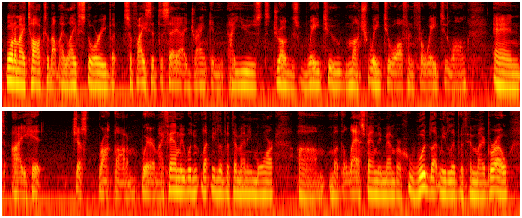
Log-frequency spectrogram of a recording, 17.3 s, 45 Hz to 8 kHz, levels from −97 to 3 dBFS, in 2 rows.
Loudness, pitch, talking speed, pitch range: -37 LUFS, 125 Hz, 210 wpm, 120-135 Hz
